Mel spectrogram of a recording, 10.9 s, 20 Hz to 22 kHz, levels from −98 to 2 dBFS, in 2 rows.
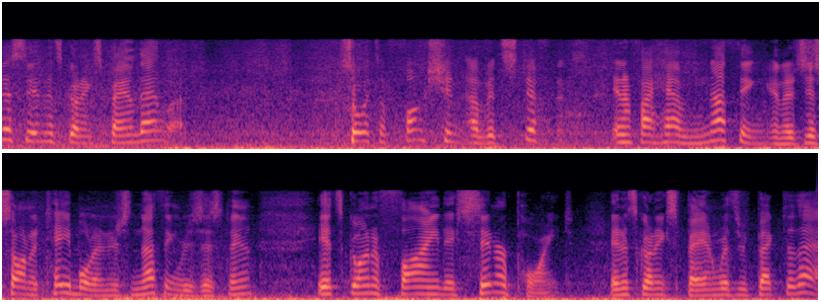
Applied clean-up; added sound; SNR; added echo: none; Mechanical fan; -2 dB; none.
